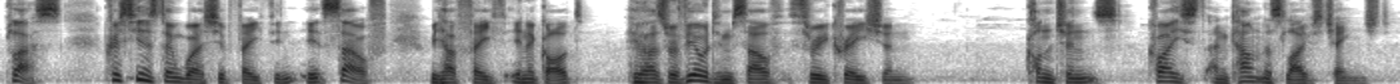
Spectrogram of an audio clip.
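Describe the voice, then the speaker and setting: Man, scripted commentary, sarcastic, jokey asides, mid-pitched voice. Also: animated, unhurried, no room sound, studio quality.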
